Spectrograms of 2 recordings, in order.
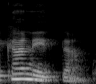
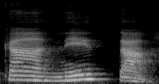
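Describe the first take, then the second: First: Said in the usual way. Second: Caneta read slowly, syllable by syllable, ca-ne-ta. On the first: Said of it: "Ou se ela lê caneta". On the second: Shown as a demonstration. Teacher imitates a child sounding out caneta very slowly. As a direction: sound out caneta like a beginner reader. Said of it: "aquilo que ela leu".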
